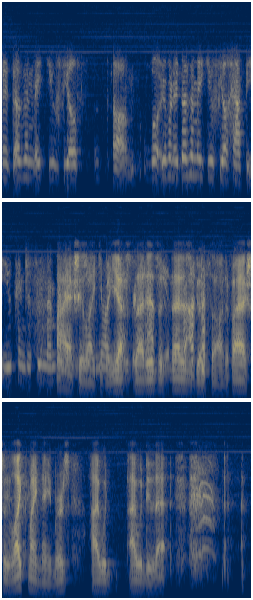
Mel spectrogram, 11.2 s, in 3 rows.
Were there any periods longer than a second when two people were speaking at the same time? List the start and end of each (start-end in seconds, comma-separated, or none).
4.5-7.1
